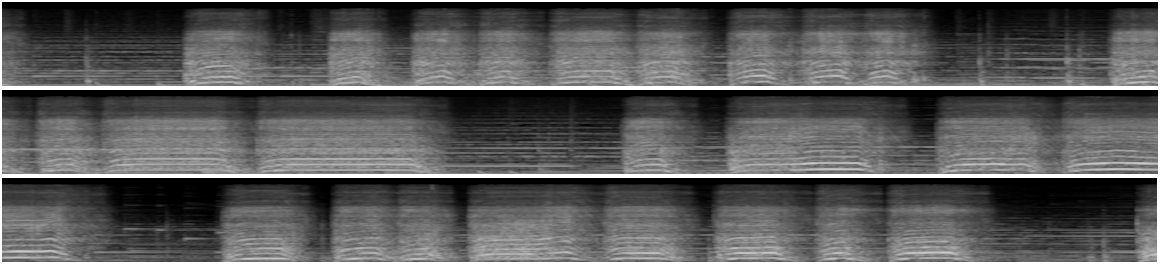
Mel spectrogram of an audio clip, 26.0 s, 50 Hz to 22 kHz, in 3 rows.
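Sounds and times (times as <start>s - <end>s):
blender motor whirring: 1.4s - 7.0s, 8.0s - 12.0s, 13.3s - 18.2s, 19.0s - 24.8s.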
